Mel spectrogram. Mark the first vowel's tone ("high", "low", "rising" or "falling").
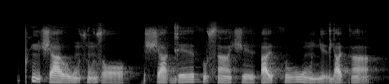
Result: falling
